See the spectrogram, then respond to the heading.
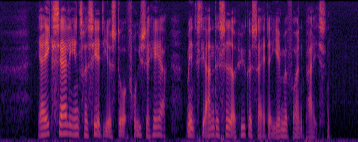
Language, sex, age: Danish, female, 67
